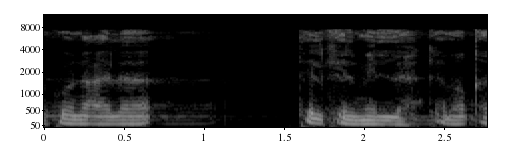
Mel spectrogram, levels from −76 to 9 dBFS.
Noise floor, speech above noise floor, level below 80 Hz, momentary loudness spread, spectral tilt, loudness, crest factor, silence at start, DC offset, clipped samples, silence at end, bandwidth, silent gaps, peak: -72 dBFS; 40 dB; -64 dBFS; 6 LU; -5 dB/octave; -33 LUFS; 18 dB; 0 s; under 0.1%; under 0.1%; 0 s; 8 kHz; none; -16 dBFS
